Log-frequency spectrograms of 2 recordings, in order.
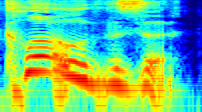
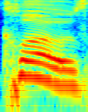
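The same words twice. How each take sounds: First: It is said with a clear th sound. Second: It sounds like close, with no th sound. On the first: The speaker calls it right. "But it's clothes" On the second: The speaker calls it wrong. "what you're saying is clothes, like close the door"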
